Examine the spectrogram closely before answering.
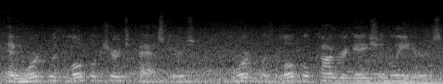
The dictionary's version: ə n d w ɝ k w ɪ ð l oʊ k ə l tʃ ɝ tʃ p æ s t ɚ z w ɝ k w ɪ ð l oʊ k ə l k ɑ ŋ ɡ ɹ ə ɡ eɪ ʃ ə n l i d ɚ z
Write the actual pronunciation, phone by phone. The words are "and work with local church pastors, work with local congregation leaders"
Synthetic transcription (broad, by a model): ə n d w ɝ k w ɪ ð l oʊ k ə l tʃ ɝ tʃ p æ s t ɚ z w ɝ k w ɪ ð l oʊ k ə l k ɑ ŋ ɡ ɹ ə ɡ eɪ ʃ ə n l i d ɚ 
